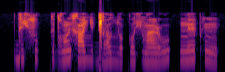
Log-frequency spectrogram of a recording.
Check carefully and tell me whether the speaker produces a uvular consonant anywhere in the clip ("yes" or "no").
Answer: yes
